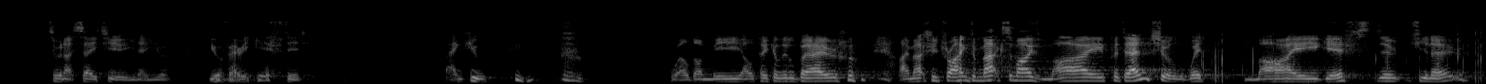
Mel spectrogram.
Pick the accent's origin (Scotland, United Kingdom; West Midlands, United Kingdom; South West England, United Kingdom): Scotland, United Kingdom; I'm Scottish. We only do that sort of thing as an illustration where I come from.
